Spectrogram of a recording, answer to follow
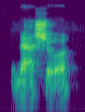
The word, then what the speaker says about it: Nashua: Is that how you pronounce it? Nashua? Nashua.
